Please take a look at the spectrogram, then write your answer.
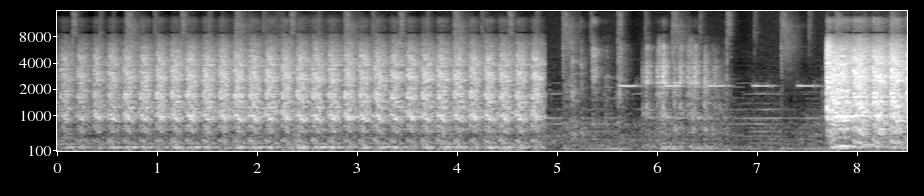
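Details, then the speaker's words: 1990 Isuzu pickup after a lost cylinder and head repair, cranking with spark plugs disconnected to prime oil and bleed the new mechanical fuel pump: long, even starter churn about three turns a second, never catching; the new mechanical pump would not deliver fuel. "So, through many hours of pain and struggling, my new mechanical fuel pump would not pump fuel."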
